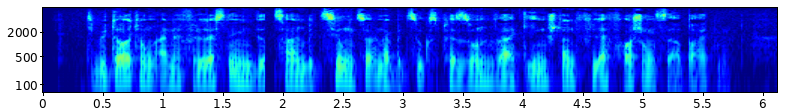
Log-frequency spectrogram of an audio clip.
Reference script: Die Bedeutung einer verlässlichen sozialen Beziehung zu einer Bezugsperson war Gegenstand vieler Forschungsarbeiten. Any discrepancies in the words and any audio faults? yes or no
yes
